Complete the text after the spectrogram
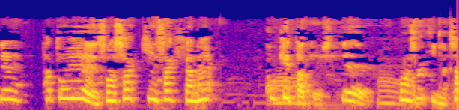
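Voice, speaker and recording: Talking at a very fast pace, a man with an extremely high voice makes very wide pitch swings and big swings in loudness. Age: 50s. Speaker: author and investor. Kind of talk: casual chat.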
